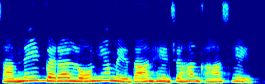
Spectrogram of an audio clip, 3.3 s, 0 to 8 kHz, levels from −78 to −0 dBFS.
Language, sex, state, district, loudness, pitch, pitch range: Hindi, female, Arunachal Pradesh, Lower Dibang Valley, -16 LUFS, 300 Hz, 285-325 Hz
